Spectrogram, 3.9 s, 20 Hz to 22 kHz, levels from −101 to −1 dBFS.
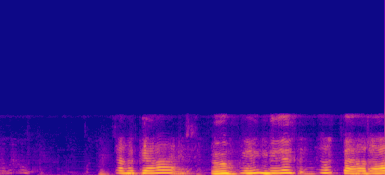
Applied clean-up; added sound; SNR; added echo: neural mask model DeepFilterNet 3.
